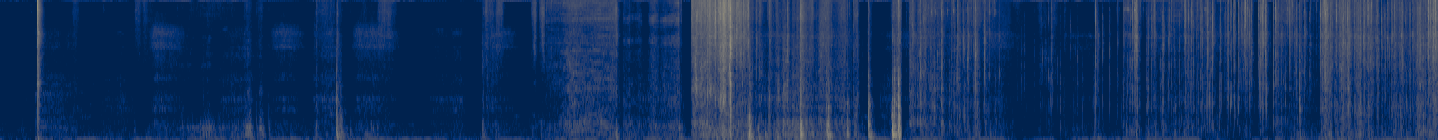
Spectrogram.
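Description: Scale model kit being unboxed: plastic packaging and bags of parts crinkling and being torn open in bursts, with a few sharp knocks as the box and parts are handled. It gets louder for a few seconds past the middle and again near the end.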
